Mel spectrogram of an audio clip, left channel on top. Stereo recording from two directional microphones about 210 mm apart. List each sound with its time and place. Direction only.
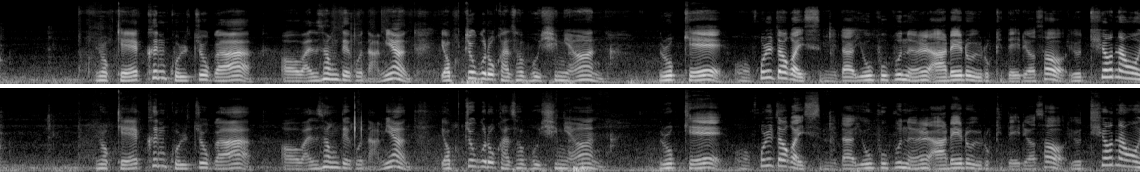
0.9 s speech: 20° left (ahead or behind)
